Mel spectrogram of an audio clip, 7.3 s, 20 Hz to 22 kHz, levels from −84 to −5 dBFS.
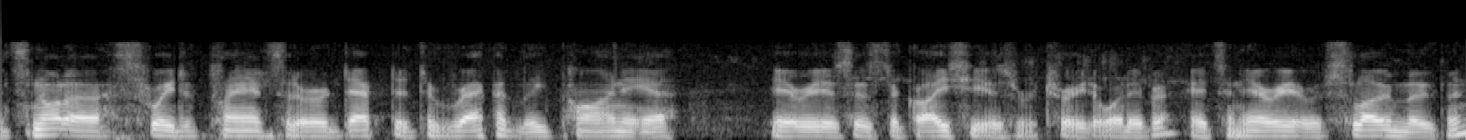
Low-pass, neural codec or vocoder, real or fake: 7.2 kHz; vocoder, 22.05 kHz, 80 mel bands, Vocos; fake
